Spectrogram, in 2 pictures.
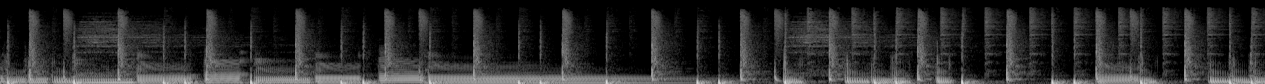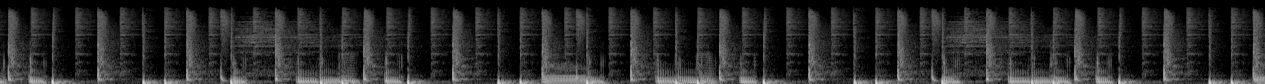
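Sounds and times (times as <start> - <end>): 
bass: 0.0 - 9.9, 10.7 - 13.4, 14.8 - 16.9, 17.8 - 20.5, 21.9 - 24.0, 25.0 - 25.3
drums: 0.0 - 25.3.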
